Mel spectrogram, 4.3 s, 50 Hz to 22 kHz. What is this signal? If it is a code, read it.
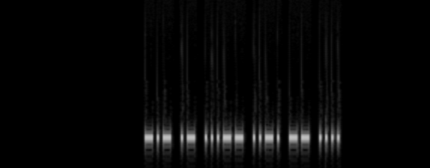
Morse code, heard as a keyed tone, about 39 wpm, 700 Hz. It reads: KA3FMH
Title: USA Call Signs - 6 Characters - Repeated 2x - 40wpm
